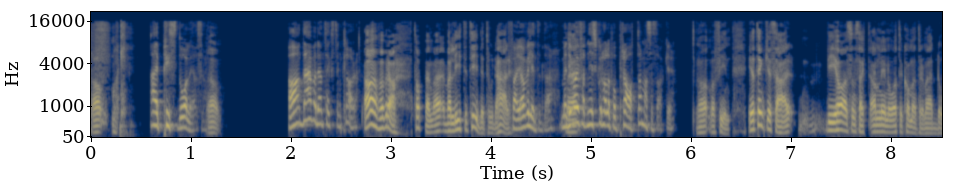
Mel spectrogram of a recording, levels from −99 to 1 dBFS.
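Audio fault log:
Throughout: audio read two samples at a time (double speed). Successive sample pairs are taken as single frames, so the speech plays at 2x speed and 12 semitones (one octave) high.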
